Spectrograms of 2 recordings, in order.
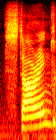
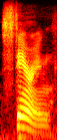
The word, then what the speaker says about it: staring: And your last one here, instead of starring, it's stare. Staring. Staring.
